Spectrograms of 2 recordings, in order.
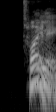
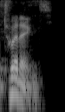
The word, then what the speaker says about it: Twining: Twining. – It is. Twining's T. – Or is it Twinnings? Doesn't matter. Moving on. – Well, it's one end, so it'd be a long I.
